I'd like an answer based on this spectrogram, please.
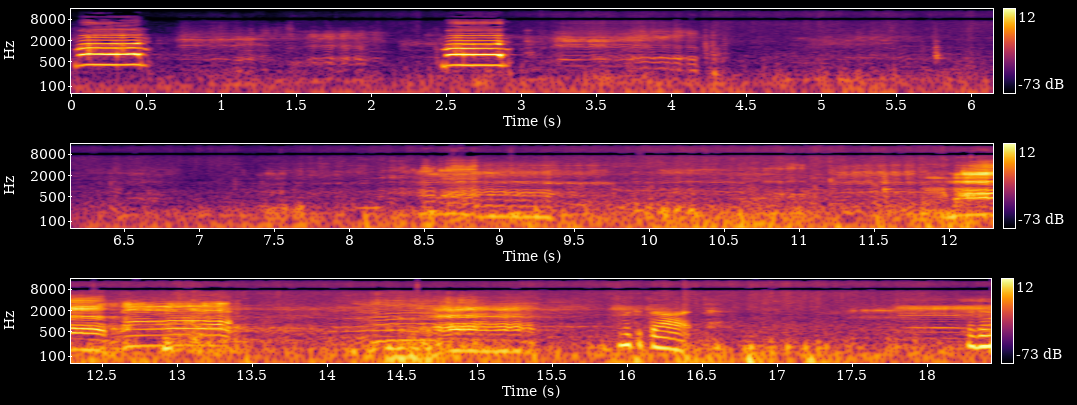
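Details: Zwartbles sheep, ewes and lambs, rushing into a garden paddock of greens on a County Kilkenny farm in Ireland; a few sharp bleats early, then a busy stretch of overlapping bleats, rustling and movement.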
